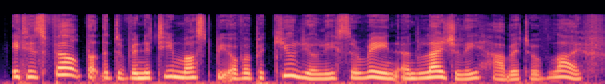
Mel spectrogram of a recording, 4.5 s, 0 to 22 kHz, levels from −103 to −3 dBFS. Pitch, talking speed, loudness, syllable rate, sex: 220 Hz, 225 wpm, -19 LUFS, 6.7 syllables/s, female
